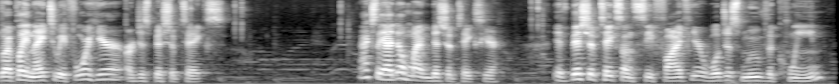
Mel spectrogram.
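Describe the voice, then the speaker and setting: A man's voice: on the high side, lively intonation, normal speed, faint music behind. A man giving live-stream chess commentary, thinking aloud move by move and chatting with viewers.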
